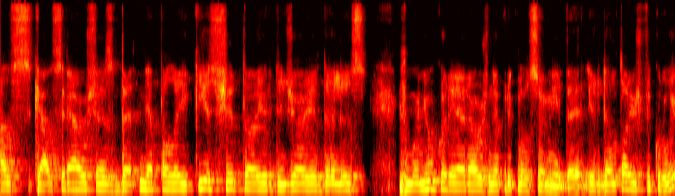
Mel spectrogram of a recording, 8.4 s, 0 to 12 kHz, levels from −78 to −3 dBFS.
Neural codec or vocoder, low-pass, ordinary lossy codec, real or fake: codec, 44.1 kHz, 7.8 kbps, Pupu-Codec; 10.8 kHz; Opus, 32 kbps; fake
